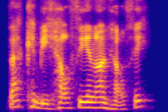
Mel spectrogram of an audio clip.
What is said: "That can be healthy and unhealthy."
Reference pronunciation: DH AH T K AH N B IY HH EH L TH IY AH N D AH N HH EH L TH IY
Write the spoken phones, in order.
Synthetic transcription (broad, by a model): DH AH T K AH N B IY HH EH L TH IY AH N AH N HH EH L TH IY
